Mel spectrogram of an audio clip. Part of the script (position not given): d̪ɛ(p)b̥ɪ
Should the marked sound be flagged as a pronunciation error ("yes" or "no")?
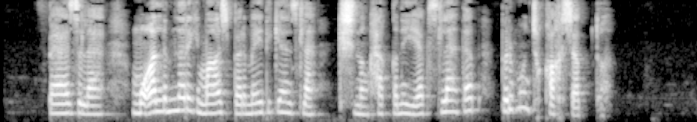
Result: no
